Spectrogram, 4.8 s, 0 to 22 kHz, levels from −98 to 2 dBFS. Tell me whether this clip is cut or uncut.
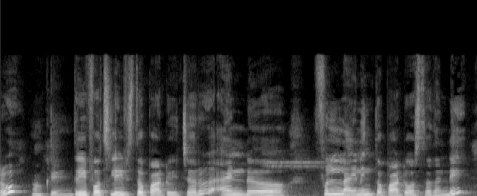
uncut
